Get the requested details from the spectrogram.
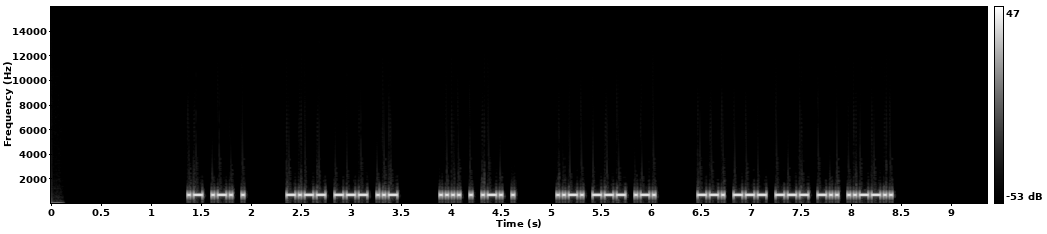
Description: Morse code, heard as a keyed tone, about 40 wpm, 700 Hz. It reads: ARE YOU HERE FOR GOOD?
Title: 2x Word-Spacing - Sentences from Top 200 Words - 40wpm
